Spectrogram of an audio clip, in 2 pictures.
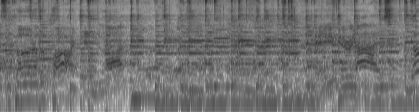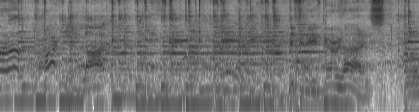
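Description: Two ukuleles playing live: an instrumental passage with a wavering, bending lead melody over steady low notes.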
